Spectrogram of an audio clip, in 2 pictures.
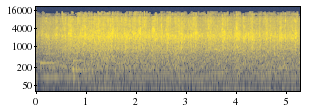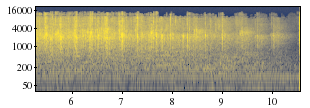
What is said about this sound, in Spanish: Con solo 16 años debuta en París. Esto ocurrió en 1884. Debuta con una entregada ovación del público francés.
